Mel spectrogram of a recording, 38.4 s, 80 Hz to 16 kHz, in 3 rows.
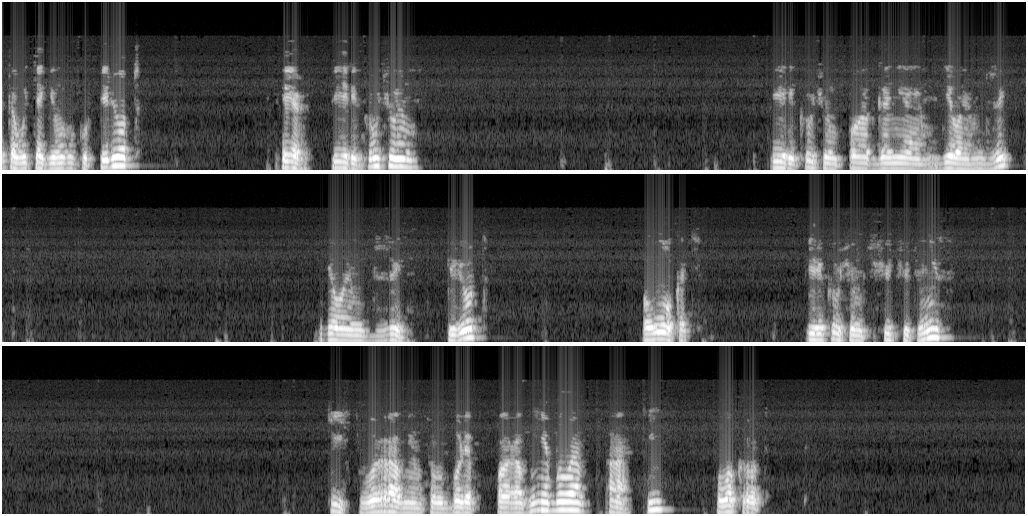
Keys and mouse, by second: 0.8 click, 1.5 middle click, 3.4 r, 4.1 click, 4.5-7.0 middle drag, 7.5 middle click, 8.6 r, 9.3 click, 9.6 middle click, 10.3 r, 11.3 click, 12.0 g, 12.7 click, 13.1 middle click, 15.3 r, 16.1 click, 16.6 g, 17.9-19.6 middle drag, 20.9 click, 21.5 middle click, 23.5 r, 25.0 click, 25.3-26.7 middle drag, 29.1 click, 30.0 r, 32.9 a, 33.5 i, 36.4-38.3 drag.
